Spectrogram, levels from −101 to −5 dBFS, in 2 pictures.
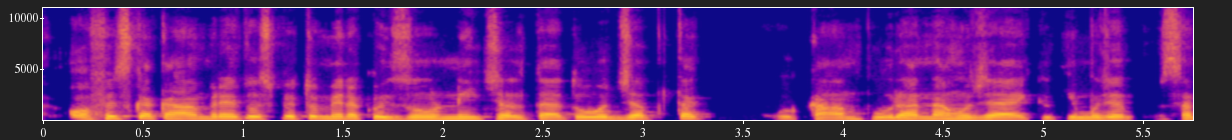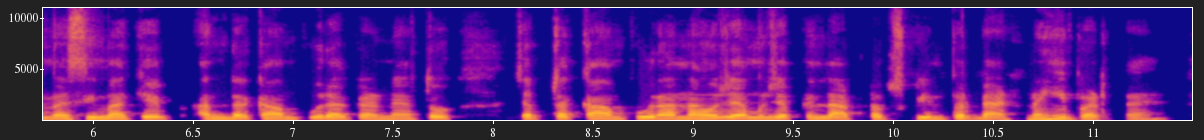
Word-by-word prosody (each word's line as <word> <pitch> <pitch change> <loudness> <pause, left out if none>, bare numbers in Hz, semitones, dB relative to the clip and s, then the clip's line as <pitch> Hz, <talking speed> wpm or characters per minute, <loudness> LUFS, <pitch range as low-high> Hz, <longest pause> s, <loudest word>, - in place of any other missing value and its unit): Office 200 +6 +1
का 220 - +3
काम 190 0 +1
रहे 195 0 +4
तो 195 - +3
उसपे 190 +2 +2
तो 200 - +2
मेरा 190 0 +2
कोई 180 - +5
ज़ोर 170 0 +1
नहीं 180 +1 +1
चलता, 155 -1 +1
तो 160 +3 -1
वो 175 0 +4
जब 160 0 +1
तक 200 -2 +1 0.4
वो 190 - -5
काम 160 +2 -1
पूरा 165 +1 +3
ना 185 0 0
हो 165 -2 +1
जाए, 155 0 +3
क्योंकि 160 +2 -5
मुझे 165 +2 +1 0.2
समय 165 +1 -1
सीमा 165 0 0
के - - +5 0.3
अंदर 150 +3 +1
काम 160 -1 0
पूरा 150 0 +2
करना 140 -1 -3
है, 145 - -5
तो 185 -1 +1 0.3
जब - - +1
तक 200 - +1
काम 180 0 +1
पूरा 180 0 +4
ना 180 0 0
हो 175 0 +2
जाए 175 0 +4
मुझे 170 +1 -1
अपने 175 0 -7
लैपटॉप 150 +2 -1
स्क्रीन 165 -2 -2
पर 175 - +2
बैठना 145 +4 -3
ही 155 +2 -1
पड़ता 125 - -4
है। 160 - -17
170 Hz, 255 wpm, -23 LUFS, 155-180 Hz, 0.4 s, कोई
